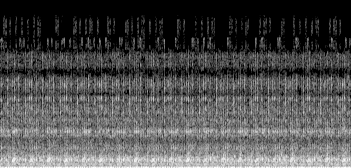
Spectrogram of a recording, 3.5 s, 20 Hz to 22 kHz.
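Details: Ford 6.0 Powerstroke diesel idling with the oil fill cap off for a blow-by check: even clatter at about three beats a second with no chuffing from the filler. Healthy idle, blow-by acceptable.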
